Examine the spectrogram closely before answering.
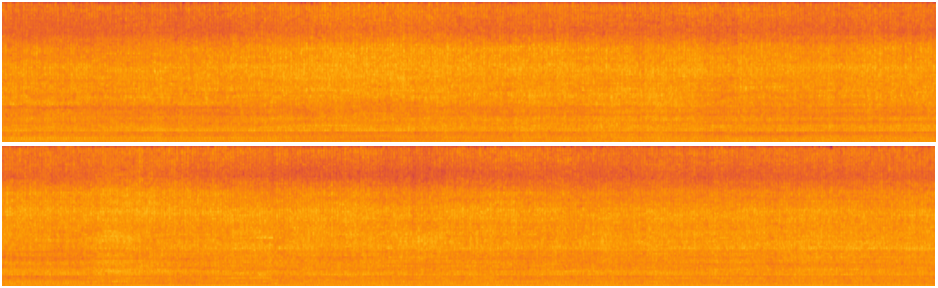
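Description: Briggs & Stratton Intek OHV V-twin engine of a riding lawnmower running steadily at an even speed as the mower drives along.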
